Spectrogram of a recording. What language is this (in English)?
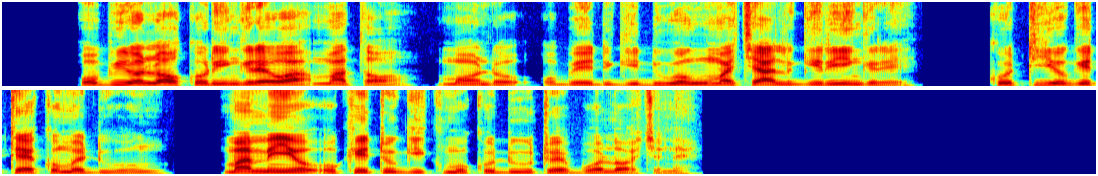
Luo (Kenya and Tanzania)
